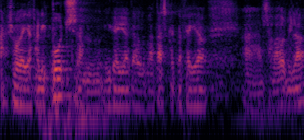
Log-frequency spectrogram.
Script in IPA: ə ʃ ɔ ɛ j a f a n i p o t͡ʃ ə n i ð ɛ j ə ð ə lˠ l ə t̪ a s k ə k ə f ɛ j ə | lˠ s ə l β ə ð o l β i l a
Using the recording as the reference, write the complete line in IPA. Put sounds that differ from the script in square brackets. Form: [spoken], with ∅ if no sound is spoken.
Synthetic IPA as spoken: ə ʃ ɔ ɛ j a f a n i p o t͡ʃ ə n i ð ɛ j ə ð ə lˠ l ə t̪ a s k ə k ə f ɛ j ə | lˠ s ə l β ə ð o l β i l a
